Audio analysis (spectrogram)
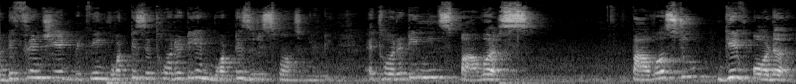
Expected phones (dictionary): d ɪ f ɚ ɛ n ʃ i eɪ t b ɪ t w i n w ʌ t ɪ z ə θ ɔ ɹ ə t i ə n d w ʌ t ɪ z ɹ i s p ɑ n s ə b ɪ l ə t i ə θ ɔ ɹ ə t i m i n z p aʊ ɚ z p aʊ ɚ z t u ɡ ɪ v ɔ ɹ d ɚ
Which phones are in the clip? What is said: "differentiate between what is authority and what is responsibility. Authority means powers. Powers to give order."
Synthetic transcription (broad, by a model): d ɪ f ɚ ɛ n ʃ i eɪ t b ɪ t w i n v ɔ t ɪ z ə t ɔ ɹ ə t i ə n d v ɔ t ɪ z ɹ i s p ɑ n s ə b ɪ l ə t i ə t ɔ ɹ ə t i m i n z p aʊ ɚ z p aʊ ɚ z t u ɡ ɪ v ɔ ɹ d ɚ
